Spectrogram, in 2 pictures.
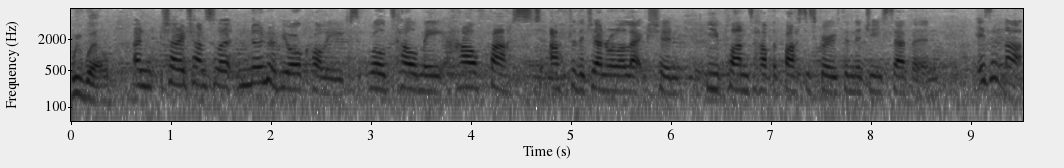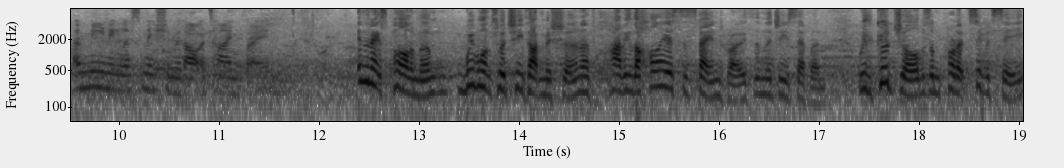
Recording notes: On the sidelines of the Labour Party Conference in Liverpool.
